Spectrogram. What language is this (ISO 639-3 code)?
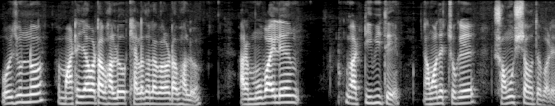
ben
